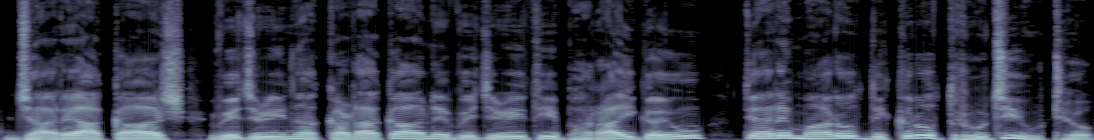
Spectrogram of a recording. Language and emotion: Gujarati, fearful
